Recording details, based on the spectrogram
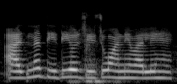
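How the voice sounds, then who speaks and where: A woman voicing a bright young wife. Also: high-pitched, level tone, brisk. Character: young newlywed wife, cheerful, apologetic. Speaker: daughter-in-law. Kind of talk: cartoon story voice acting.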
